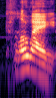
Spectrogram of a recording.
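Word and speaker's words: Chloé: Chloe. Chloe! Put the accent on the end.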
